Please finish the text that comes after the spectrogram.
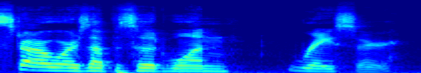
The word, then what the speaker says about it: Star Wars Episode I: Racer: you to know that there is a colle like a like a punctuation : in the name not you would just pronounce it Star Wars Episode one racer I just realized it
